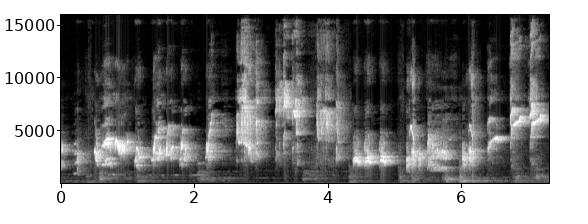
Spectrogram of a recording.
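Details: Continuous Oriental magpie-robin song used as a tutor recording for songbirds; a rapid, varied stream of whistles, rasping notes and high thin slurs with almost no pauses.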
